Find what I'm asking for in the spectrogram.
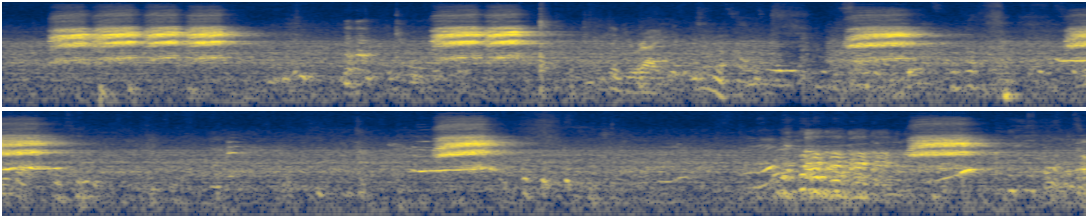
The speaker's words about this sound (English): I think this is a Steller's Jay. Somebody correct me if I'm wrong. They're a really nasal sounding call.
